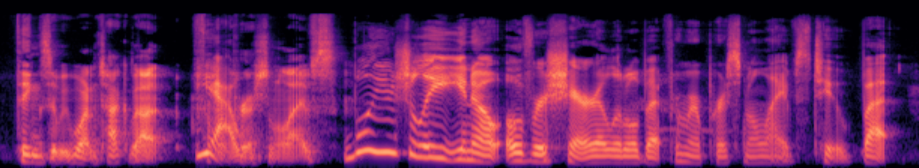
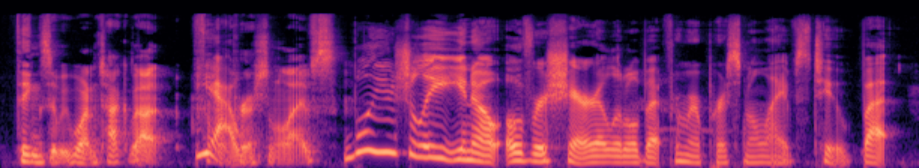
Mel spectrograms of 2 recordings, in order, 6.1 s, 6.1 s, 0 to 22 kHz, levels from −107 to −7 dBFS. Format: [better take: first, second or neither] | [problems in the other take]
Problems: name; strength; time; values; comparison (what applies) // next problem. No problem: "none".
second | thin; very slightly; fading below 250 Hz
